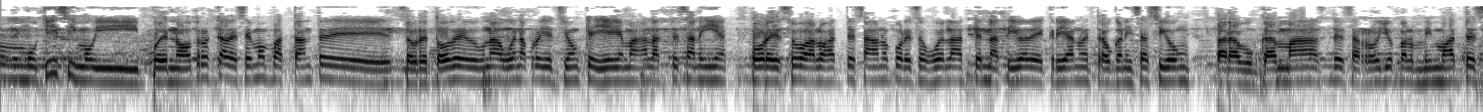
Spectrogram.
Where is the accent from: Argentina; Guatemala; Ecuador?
Guatemala; San Andrés; como artesanos que somos del municipio de San Andrés, Suquimo, Mil, Purísima y Chimán.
